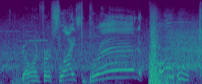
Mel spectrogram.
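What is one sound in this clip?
A body slams hard onto a wrestling mat with a thud.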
